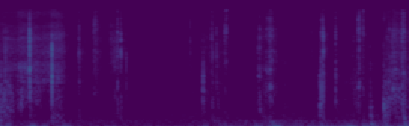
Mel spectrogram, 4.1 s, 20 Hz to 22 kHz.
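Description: Fingertips with dark-painted nails lift, turn, crinkle and rub the thin pages of an open glossy paper magazine, the March 2022 issue of Allure, lying on a wooden table. Bursts of bright, crisp paper rustling and crackling alternate with a quieter pause in the middle. Each sharp crinkle cuts off almost at once with no ring.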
